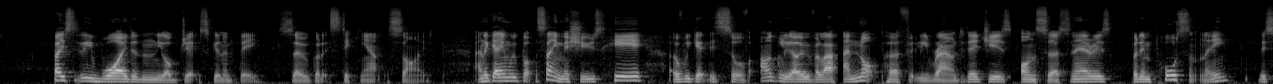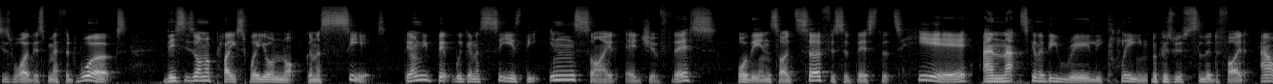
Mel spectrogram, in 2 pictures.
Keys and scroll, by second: 2.6 shift+z, 3.8 shift+z, 5.0 shift+z, 22.9 ctrl+z.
